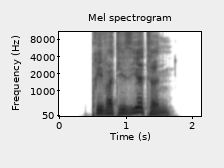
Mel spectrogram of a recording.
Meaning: inflection of privatisieren: 1. first/third-person plural preterite 2. first/third-person plural subjunctive II
- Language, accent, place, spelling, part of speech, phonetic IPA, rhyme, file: German, Germany, Berlin, privatisierten, adjective / verb, [pʁivatiˈziːɐ̯tn̩], -iːɐ̯tn̩, De-privatisierten.ogg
